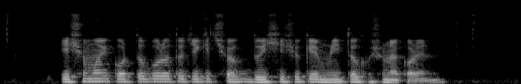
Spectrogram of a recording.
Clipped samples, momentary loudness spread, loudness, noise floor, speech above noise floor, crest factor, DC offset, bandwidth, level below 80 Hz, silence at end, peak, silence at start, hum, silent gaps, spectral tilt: under 0.1%; 6 LU; -28 LUFS; -65 dBFS; 38 dB; 18 dB; under 0.1%; 11.5 kHz; -56 dBFS; 0.75 s; -10 dBFS; 0.6 s; none; none; -7.5 dB/octave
